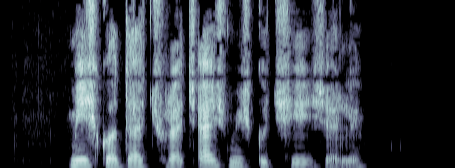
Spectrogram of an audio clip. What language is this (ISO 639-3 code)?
sva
